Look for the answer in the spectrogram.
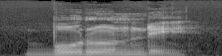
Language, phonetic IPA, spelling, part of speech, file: Czech, [ˈburundɪ], Burundi, proper noun, Cs-Burundi.ogg
- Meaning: Burundi (a country in East Africa)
